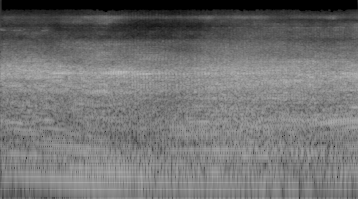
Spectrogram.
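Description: Small motorcycle engine running steadily at low road speed, with street traffic engines around it.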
